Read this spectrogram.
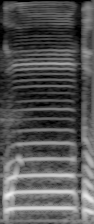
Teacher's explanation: Nun sukun bertemu ta, kita samarkan bunyi nun sukun ikfa hakiki. Kita samarkan bunyi nun sukun dan mendengung selama 3 harakat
